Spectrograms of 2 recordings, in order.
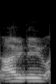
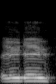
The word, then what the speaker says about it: Odoo: I call it Odoo. Other people call it Udo. Yeah, Udo is the way I say it.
